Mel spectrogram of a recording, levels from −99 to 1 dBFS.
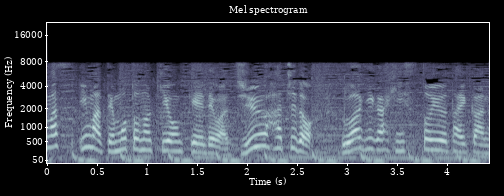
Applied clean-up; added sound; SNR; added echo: none; none; none; none.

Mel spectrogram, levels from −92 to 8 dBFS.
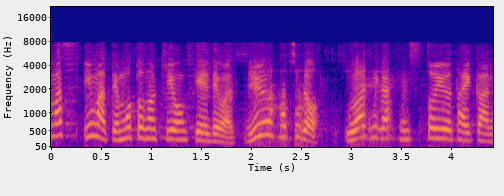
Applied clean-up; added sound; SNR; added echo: neural separator model SepFormer DNS4.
